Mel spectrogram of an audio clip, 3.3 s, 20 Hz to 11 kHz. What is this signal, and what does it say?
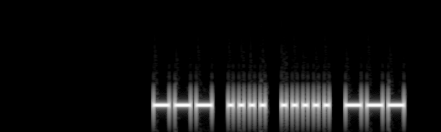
Morse code, heard as a keyed tone, about 30 wpm, 700 Hz. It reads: OH5O
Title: DXCC-100 Call Signs - 4 Characters - Repeated 2x - 30wpm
